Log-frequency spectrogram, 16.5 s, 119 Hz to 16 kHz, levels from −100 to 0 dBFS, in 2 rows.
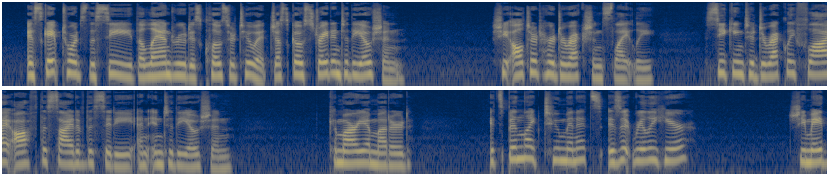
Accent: American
